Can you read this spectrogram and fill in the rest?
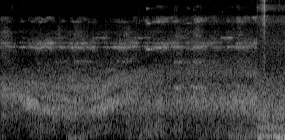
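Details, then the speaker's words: Large, wide farm implement working dry soil: a steady high-pitched squeal over a rolling rumble as it travels. The end bearing had failed and was first mistaken for scraping; a new bearing is planned. "Yeah, that'll explain the noise. That bearing's gone."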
